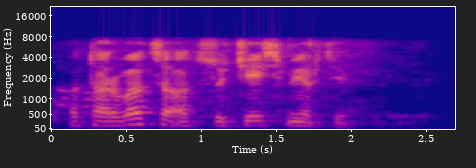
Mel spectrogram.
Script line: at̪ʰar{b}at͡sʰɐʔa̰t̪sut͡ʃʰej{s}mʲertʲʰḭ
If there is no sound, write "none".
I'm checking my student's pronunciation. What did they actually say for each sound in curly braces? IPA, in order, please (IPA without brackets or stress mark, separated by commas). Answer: v, s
